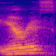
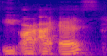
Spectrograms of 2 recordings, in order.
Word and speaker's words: Eris: I want to say Eris because it's E-R-I-S, but it's pronounced Eris.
